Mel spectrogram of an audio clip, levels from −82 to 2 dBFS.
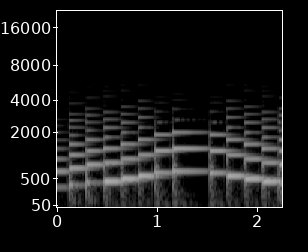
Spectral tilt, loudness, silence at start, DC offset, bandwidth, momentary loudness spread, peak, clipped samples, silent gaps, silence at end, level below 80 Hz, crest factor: -5.5 dB/octave; -32 LUFS; 0 s; under 0.1%; 6.6 kHz; 3 LU; -20 dBFS; under 0.1%; none; 0 s; -70 dBFS; 12 dB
